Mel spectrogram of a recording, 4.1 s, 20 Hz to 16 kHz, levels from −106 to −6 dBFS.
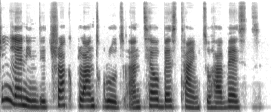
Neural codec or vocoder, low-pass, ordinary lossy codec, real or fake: none; 14.4 kHz; none; real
